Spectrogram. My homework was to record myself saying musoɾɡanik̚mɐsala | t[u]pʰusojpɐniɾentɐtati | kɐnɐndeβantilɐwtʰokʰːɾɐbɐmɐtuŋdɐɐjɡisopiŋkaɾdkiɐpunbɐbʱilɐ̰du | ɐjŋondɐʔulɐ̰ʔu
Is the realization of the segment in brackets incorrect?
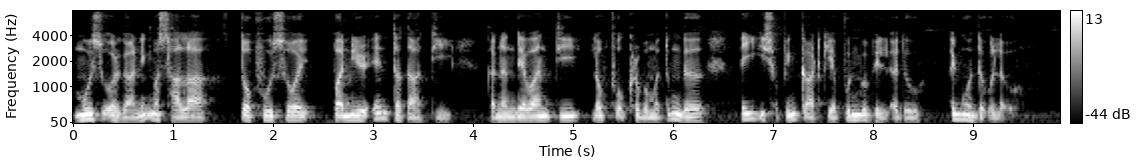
yes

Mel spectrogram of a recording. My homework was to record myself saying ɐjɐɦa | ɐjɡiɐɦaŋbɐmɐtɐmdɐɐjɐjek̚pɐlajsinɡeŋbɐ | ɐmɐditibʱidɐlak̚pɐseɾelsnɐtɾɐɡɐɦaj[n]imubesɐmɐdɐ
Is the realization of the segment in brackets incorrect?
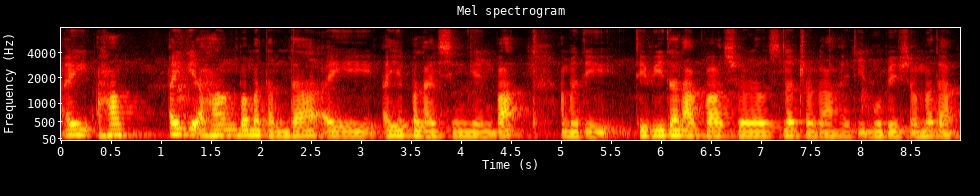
yes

